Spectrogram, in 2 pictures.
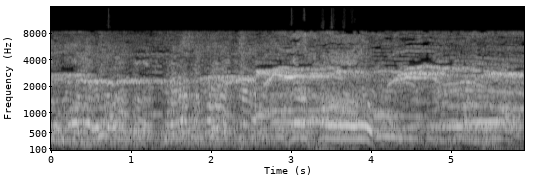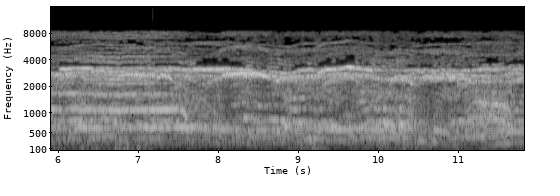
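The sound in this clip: Ultra-Orthodox protesters shout at the entrance of a private concert hall in Israel, many loud overlapping voices yelling and chanting in a continuous, agitated crowd din.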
